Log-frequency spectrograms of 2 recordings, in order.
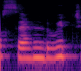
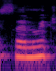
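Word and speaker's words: sandwich: फिर हमारा सैंडविच आप बोलते हो सैंडविच खाते हो बट वह सैंडविच नहीं सैंडविच होता है। तो यहां पर हमारा डी साइलेंट होता है।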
